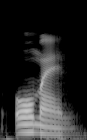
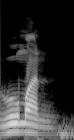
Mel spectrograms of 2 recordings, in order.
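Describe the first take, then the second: First: The word begins with an 'o' sound. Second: The word begins with a 'w' sound. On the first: The speaker calls it wrong. "इसको लोग पढ़ते हैं ओमैन" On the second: The speaker calls it right. "इसे आप वुमन पढ़ें"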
